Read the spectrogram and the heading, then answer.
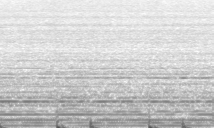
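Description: Heartbeat sound effect, a pulse settling into a steady rhythm: four soft, low thumps grouped in two lub-dub pairs over a faint continuous hum.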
